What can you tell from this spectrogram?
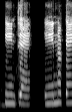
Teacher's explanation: ہم اردو میں بھی نون کو ہائیڈ کر کے پڑھتے ہیں. لکھا ضرور ہوتا ہے لیکن پڑھنے میں نہیں آتا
